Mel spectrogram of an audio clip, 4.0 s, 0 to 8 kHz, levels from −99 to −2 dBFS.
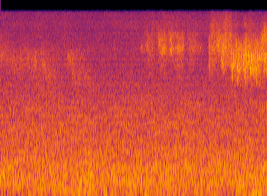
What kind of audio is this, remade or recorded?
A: remade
